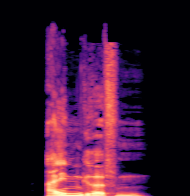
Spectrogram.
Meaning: dative plural of Eingriff
- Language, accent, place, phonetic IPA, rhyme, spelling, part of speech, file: German, Germany, Berlin, [ˈaɪ̯nɡʁɪfn̩], -aɪ̯nɡʁɪfn̩, Eingriffen, noun, De-Eingriffen.ogg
